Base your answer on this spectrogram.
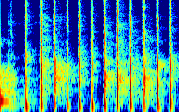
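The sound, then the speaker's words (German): Rapid, evenly spaced sharp claps ring out alone, about a dozen crisp hits in quick, steady rhythm, each one brief and fairly bright. “Bitte Applaus. Danke.”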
